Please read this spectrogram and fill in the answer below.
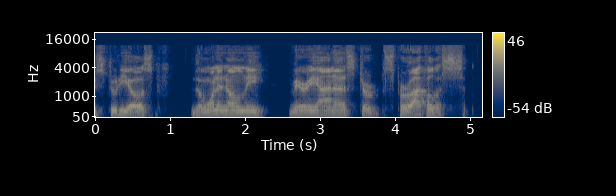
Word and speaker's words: Mariyana Spyropoulos: And we're taking a musical break, and then we will be back with our next guest, who is Mariyana Spyropoulos.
